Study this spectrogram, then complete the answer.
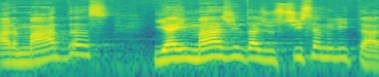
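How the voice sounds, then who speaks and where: A man with a Spanish accent speaks in a raised, projected voice. His pitch is high and his pace is fairly slow. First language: Spanish (speaking Portuguese). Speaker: law professor and lawyer. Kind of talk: lecture. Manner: halting, with hesitations.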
